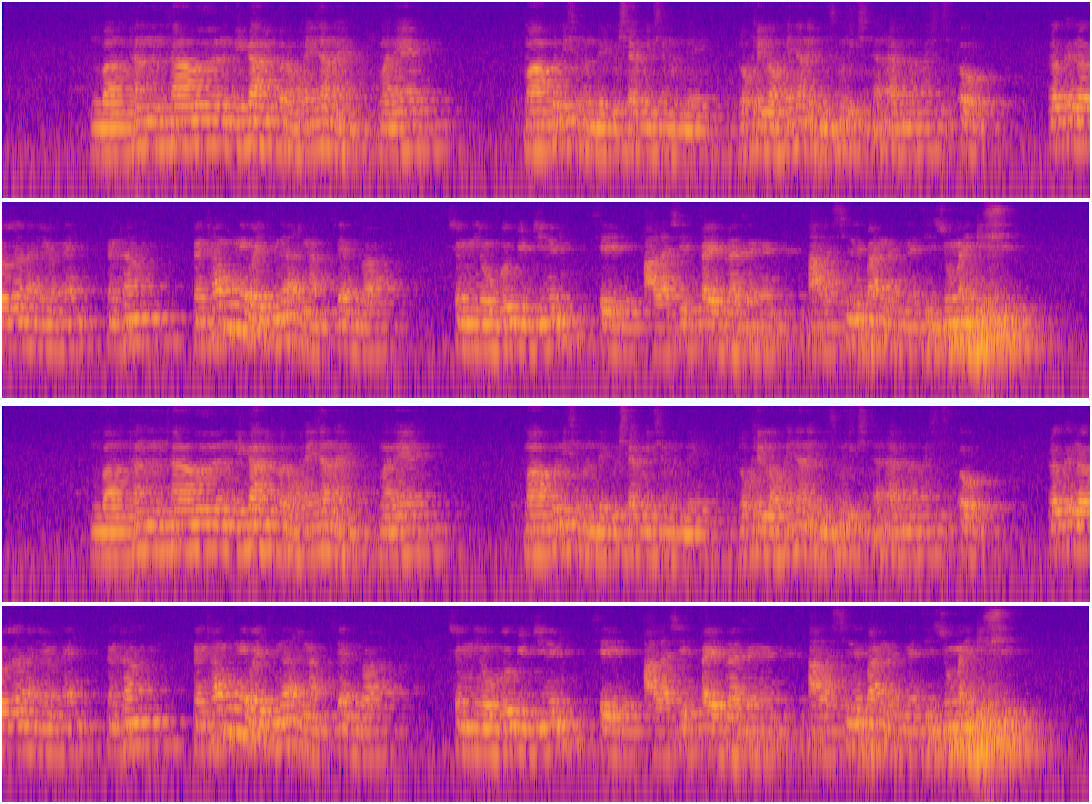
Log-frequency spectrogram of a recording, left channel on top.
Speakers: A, on the left; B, on the right.
A: होमबा नोंथां नोंथाङाबो नोंनि गामिफोराव हाय जानाय माने माबाफोरनि सोमोन्दै बैसागुनि सोमोन्दै ल केलावाय जानायनि सोमोनन्दै खिन्थानो होगोन नामा इसे
B: औ लकेलाव जानाय माने नोंथां नोंथां बुंनाय बायदिनो आरोना जेनबा जोंनियावबो बिब्दिनो जे आलासि फैब्ला जोङो आलासिनो बानना दोननाय जि जुमाय गिसि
